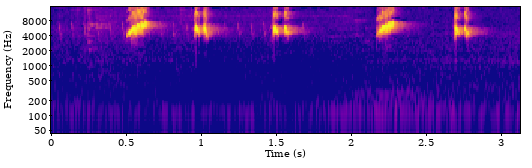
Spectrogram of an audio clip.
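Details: Olive-backed sunbird, a kept songbird singing as a lure to draw other sunbirds into song, recorded on a phone: five short, very high, sharp chirps spaced irregularly over three seconds, with a faint low hum beneath.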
